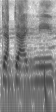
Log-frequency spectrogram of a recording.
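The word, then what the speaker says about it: Dagne: good you can live life intentionally oh it's pronounced dagy do dagy means new dawn it's a new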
